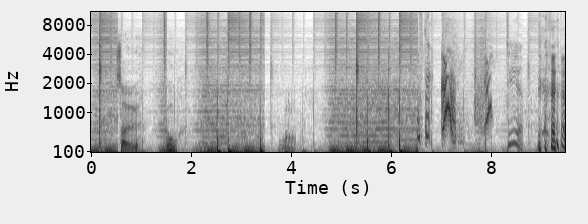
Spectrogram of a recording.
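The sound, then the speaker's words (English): Loud vocal yelps and bark-like calls drenched in a heavy echo effect from a Pioneer DJ XDJ RX2 DJ system, each sound repeating and trailing off in quick, stuttering repeats that smear together. “So it's taken two series and episode 11 for us to work out where the echo button is.”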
